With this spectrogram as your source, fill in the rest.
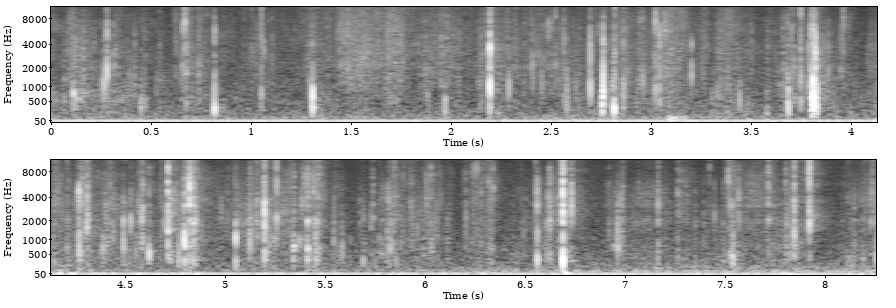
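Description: Fingertips and nails crinkle, scratch and tap a handheld, hollow green paper tea bag pouch with a white label, filled with tea. Dense, crisp crackling rustles are punctuated by sharp, bright clicks and taps that die away almost instantly. A low, steady hum sits underneath throughout.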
